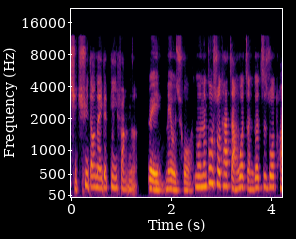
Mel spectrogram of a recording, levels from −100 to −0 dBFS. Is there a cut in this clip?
yes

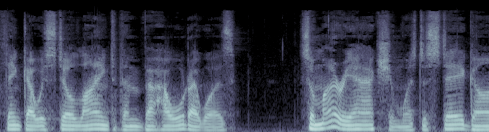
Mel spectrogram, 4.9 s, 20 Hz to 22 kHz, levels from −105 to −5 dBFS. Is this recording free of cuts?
no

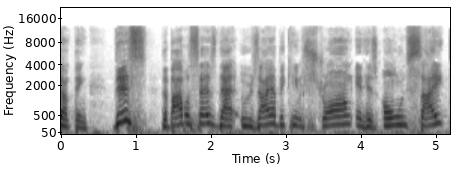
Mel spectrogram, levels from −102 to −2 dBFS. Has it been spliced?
yes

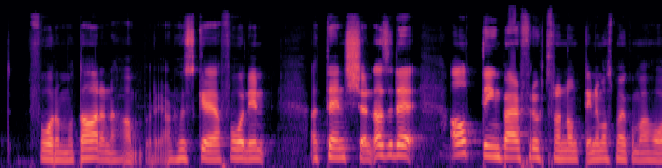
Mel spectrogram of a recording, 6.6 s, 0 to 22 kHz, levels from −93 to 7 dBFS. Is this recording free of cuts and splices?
yes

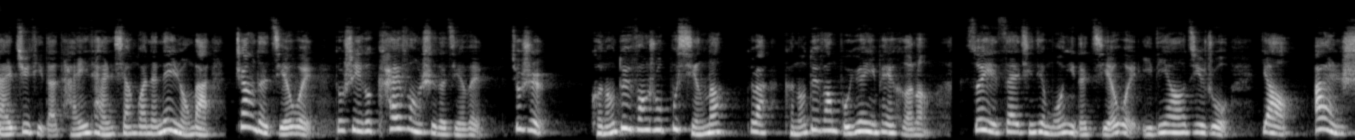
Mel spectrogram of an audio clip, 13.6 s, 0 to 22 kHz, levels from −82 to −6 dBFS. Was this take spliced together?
yes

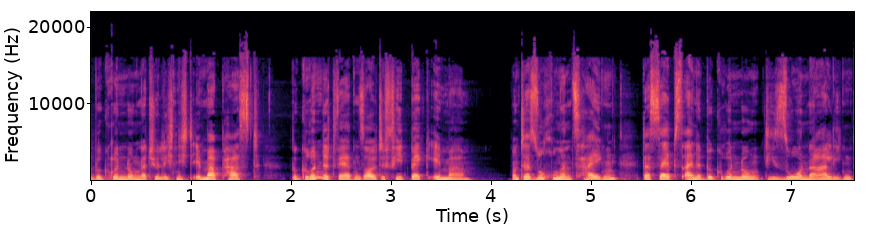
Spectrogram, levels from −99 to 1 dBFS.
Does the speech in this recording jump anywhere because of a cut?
no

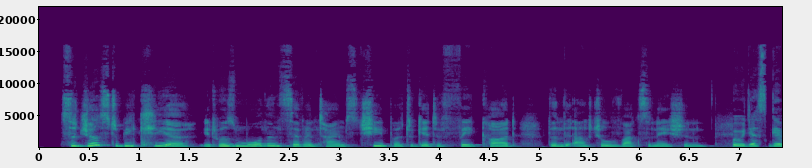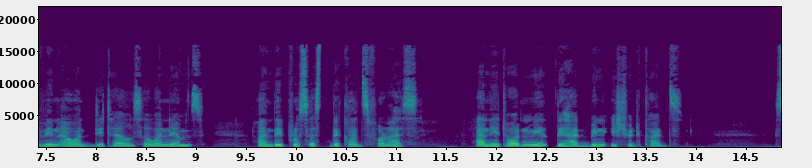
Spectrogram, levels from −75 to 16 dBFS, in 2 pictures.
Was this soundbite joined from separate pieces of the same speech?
yes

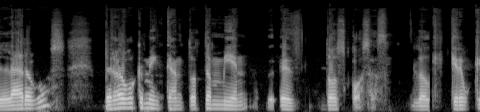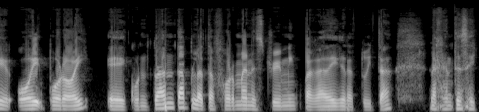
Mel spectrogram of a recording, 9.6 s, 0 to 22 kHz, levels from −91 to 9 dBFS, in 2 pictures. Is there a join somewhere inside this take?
yes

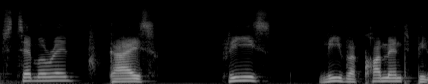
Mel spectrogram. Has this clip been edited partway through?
yes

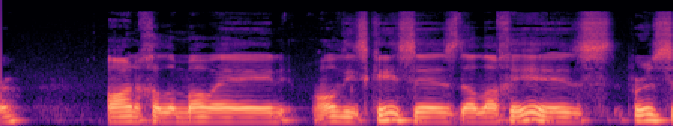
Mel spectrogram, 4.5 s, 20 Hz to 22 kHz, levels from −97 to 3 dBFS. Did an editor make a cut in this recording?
no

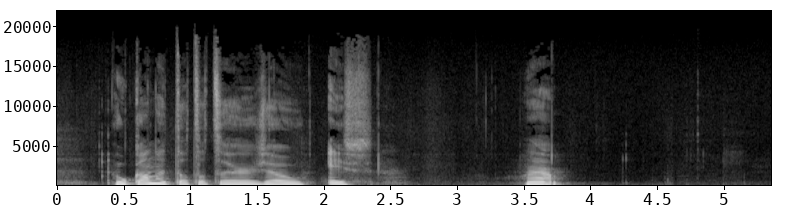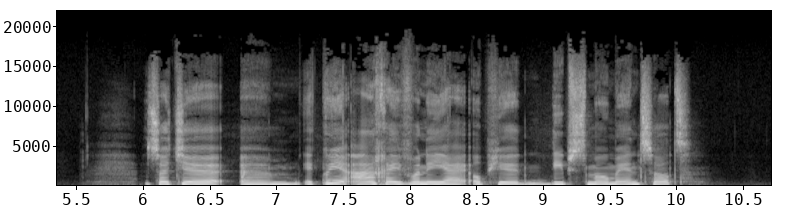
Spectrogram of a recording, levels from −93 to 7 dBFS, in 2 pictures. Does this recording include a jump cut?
yes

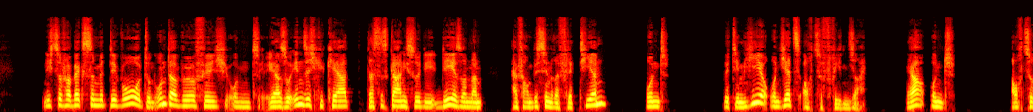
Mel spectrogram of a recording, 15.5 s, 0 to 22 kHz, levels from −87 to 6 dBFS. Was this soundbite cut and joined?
yes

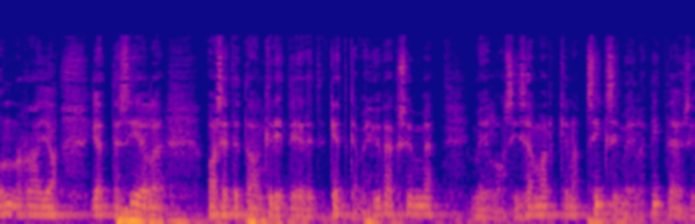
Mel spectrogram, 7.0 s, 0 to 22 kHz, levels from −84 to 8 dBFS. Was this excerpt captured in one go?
no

